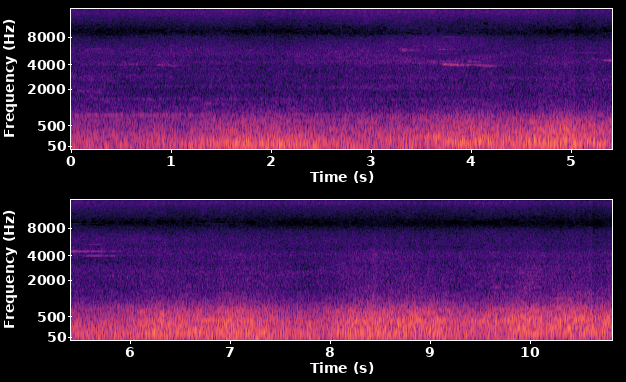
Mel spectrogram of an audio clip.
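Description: Electric commuter train running on the tracks: a steady rumble of wheels on rails that grows louder about two seconds in, with a few faint high wheel squeals in the middle.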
